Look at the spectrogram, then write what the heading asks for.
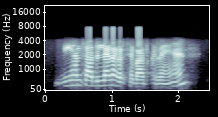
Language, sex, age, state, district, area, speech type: Urdu, female, 18-30, Uttar Pradesh, Balrampur, rural, conversation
